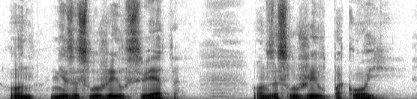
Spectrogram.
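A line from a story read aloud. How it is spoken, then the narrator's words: Sad voice. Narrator (Russian): печальным голосом проговорил Левий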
